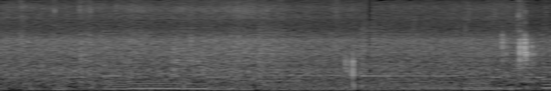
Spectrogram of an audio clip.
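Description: Shallow stream running over a rocky bed, a steady rush of water, with two short knocks as rocks are handled in the water, the louder one near the end.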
